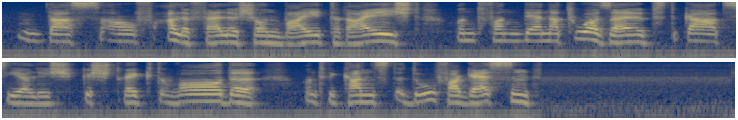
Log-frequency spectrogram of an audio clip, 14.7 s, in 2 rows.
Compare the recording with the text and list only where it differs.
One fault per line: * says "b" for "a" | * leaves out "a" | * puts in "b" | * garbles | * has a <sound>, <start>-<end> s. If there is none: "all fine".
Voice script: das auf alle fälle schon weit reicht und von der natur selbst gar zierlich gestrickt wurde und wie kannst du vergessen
all fine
